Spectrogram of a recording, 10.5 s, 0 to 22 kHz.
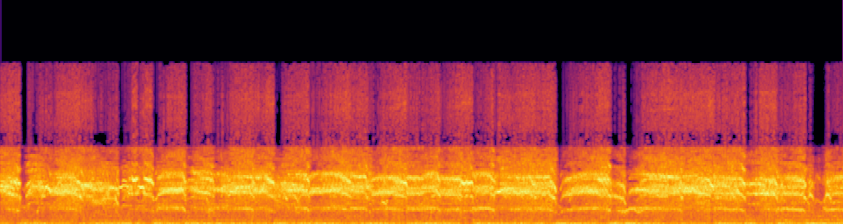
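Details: Female peregrine falcon bringing a pigeon to the nest in Madrid, 6 May 2016; a long, steady stream of shrill, squealing wails with only brief interruptions, loud and close.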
